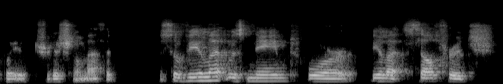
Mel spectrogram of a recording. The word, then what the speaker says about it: Violette: I say Violette.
